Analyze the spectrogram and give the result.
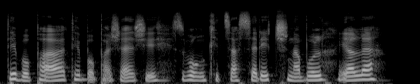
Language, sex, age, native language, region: Slovenian, female, 50-59, Slovenian, Drava region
